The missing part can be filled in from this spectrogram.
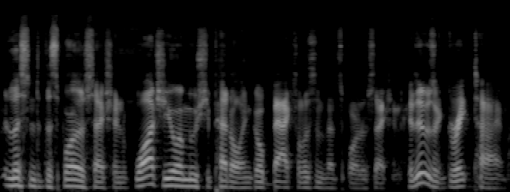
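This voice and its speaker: A man's voice: mid-range voice, fast, pushed and bright, no echo, studio quality. A man co-hosting a podcast, chatting casually and enthusiastically about a show. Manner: enthusiastic, laughs easily. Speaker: podcast co-host.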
